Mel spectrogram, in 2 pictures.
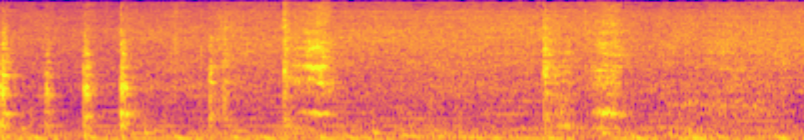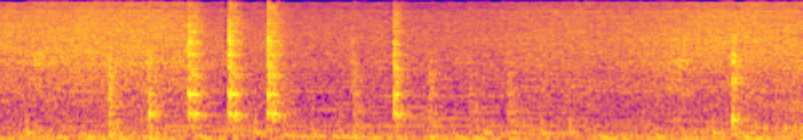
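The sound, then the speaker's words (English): Rapid repeated chopping of cheesesteak meat as it fries, many quick sharp knocks in uneven bursts over a constant crackling sizzle. “And that's what you want to hear. You want to hear that chop, chop, chop, chop, chop, chop, chop.”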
